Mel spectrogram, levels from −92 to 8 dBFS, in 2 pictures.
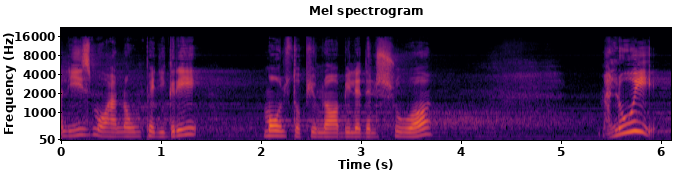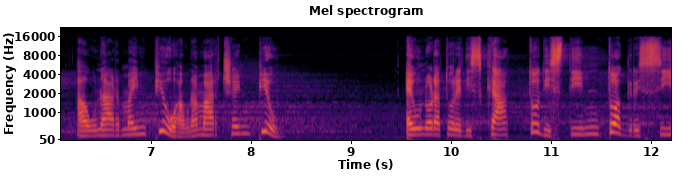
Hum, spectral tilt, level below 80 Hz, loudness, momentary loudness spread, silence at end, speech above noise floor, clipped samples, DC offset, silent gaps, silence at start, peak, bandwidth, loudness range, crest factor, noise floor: none; -1 dB/octave; -74 dBFS; -31 LUFS; 12 LU; 0 s; 32 dB; under 0.1%; under 0.1%; none; 0 s; -10 dBFS; 16 kHz; 7 LU; 24 dB; -64 dBFS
